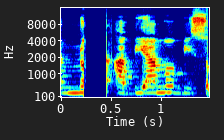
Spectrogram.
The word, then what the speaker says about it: Non abbiamo bisogno: Hay una encíclica muy, muy interesante que se llama Non abbiamo bisogno, pronunciación, con doble B, non abbiamo, significa no tenemos necesidad.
